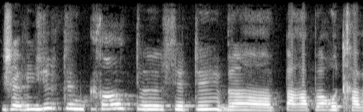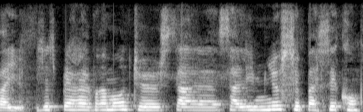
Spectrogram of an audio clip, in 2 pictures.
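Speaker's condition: Deafness; deaf since childhood, diagnosed age four, hearing aids since four, from extreme prematurity, neonatal resuscitation; severe-to-profound, worsened from moderate-severe, progressive, not hereditary, hearing dog Lucky for four years; oralist, uses some sign language

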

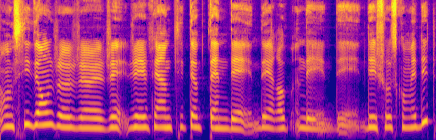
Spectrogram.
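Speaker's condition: Cerebral palsy; childhood speech

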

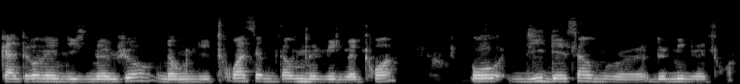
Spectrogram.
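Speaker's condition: Dystonia; no longer falls

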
